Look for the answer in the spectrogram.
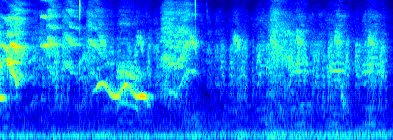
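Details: Indian ringneck parrot kept as a pet with a blue ringneck companion, giving harsh squawks and wavering whistled chirps over a low indoor hum.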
